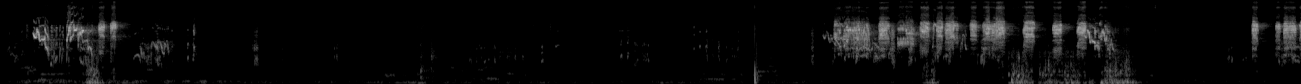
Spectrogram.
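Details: Happy budgerigars chirping in bright, scratchy bursts of warbled chatter, then a pause.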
